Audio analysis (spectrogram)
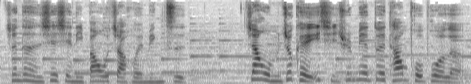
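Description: A woman playing a gentle, reassuring young boy who is a river spirit, in an audio drama. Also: fairly high pitch, quick pace, music in the background, natural voice. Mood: grateful, encouraging.

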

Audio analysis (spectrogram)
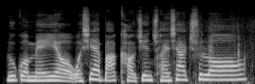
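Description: A woman playing a caring high school homeroom teacher in a radio drama, patient and coaxing, with a Taiwanese Mandarin accent. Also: steady tone, brisk, natural voice. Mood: brisk classroom authority. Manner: gentle, coaxing.

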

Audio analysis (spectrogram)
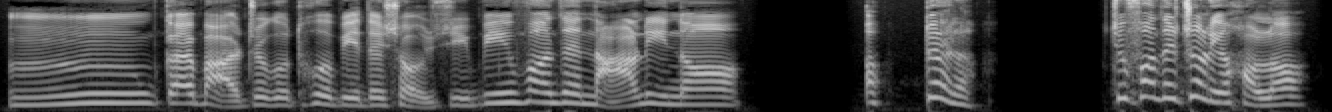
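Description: A woman voicing an excited little boy in a children's audiobook, talking in a bright, bouncy, childlike way. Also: a little high, normal speed, clean tone, no echo, clean studio sound. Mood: curious.

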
